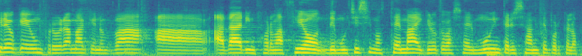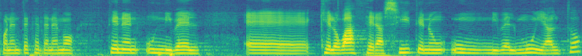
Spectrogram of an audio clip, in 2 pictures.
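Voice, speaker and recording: Delivery stays at a medium speed. The voice holds a flat, monotone line. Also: woman, fairly low pitch for a woman. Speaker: event moderator. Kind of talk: conference introduction.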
